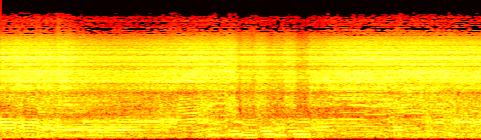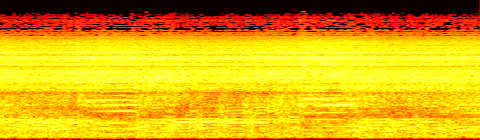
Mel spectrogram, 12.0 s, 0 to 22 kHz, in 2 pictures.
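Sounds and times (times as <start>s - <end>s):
distorted electric guitar riffing: 0.0s - 12.0s.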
